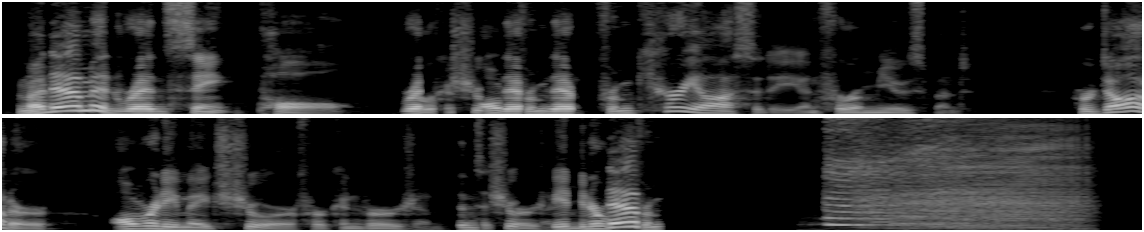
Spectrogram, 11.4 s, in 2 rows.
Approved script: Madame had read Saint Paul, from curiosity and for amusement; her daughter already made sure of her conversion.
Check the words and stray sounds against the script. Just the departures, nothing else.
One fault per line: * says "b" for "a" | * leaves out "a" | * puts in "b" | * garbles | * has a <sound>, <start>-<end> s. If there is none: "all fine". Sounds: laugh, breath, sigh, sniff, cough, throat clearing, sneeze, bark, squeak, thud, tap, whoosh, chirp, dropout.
* garbles
* garbles
* has a squeak, 9.7-11.2 s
